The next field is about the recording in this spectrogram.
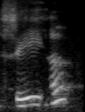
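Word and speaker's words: Zehe: हाँ, Zeha. Right. Die Seha. Z नहीं. S. Yes sir. Yeah, Z is pronounced as T and S together. Remember? S. Yes sir. Die Seha.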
